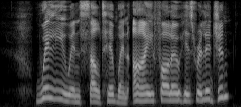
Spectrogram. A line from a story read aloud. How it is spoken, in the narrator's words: he yelled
